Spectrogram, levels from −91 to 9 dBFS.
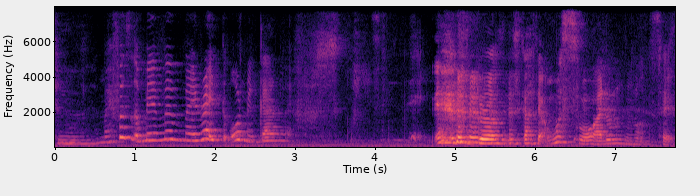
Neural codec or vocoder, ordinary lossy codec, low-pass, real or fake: none; none; none; real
